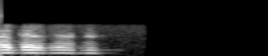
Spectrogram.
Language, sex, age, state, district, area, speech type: Kashmiri, female, 18-30, Jammu and Kashmir, Budgam, rural, conversation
